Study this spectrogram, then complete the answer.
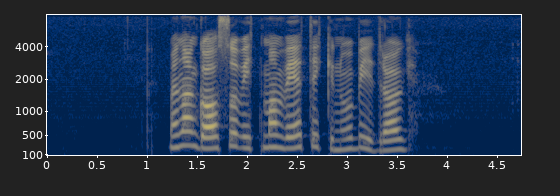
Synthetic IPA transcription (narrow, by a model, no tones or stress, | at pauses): mɛnhɑŋɡɑːsoːʋɪt̪mɑnʋeːt̪ɪkənuːəbiːd̪ɾɑːɡ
